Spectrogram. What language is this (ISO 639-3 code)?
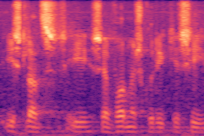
isl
